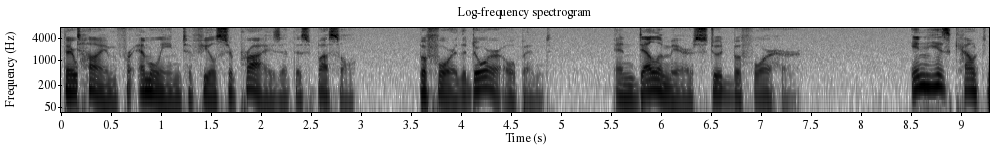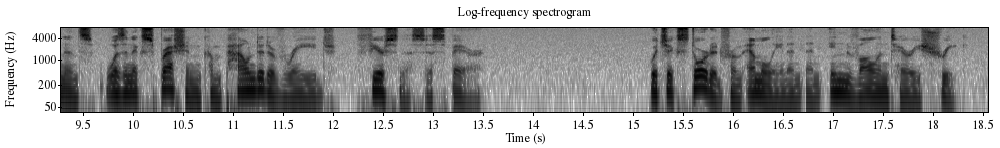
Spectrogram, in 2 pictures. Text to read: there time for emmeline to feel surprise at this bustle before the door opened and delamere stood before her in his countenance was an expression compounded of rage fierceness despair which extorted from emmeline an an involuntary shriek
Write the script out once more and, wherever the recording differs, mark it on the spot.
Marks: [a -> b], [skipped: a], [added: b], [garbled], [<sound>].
there time for emmeline to feel surprise at this bustle before the door opened and delamere stood before her in his countenance was an expression compounded of rage fierceness despair which extorted from emmeline an an involuntary shriek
